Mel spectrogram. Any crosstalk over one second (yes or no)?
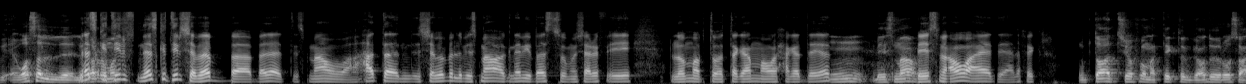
no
